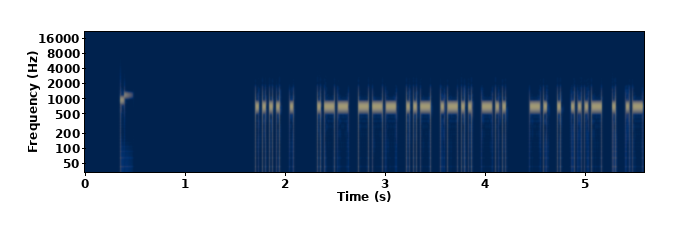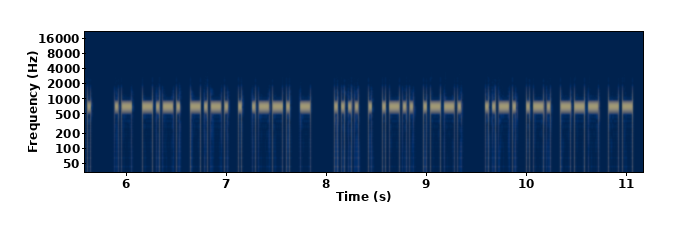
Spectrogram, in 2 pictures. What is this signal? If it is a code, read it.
Morse code, heard as a keyed tone, about 34 wpm, 700 Hz. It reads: HE WOULD NEVER ACCEPT HELP FROM
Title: Sentences from Top 1300 Words 35wpm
